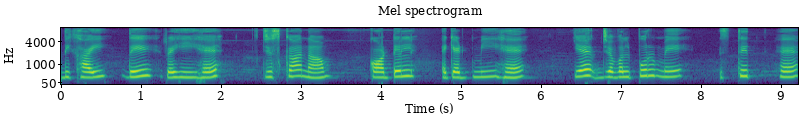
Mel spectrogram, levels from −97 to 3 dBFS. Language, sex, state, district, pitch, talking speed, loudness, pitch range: Hindi, female, Madhya Pradesh, Umaria, 270 Hz, 90 wpm, -16 LUFS, 255-300 Hz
